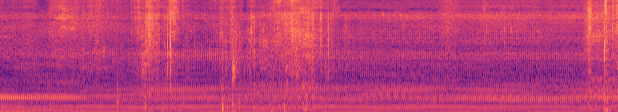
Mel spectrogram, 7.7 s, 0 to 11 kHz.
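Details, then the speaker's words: Samsung Zipel SRT686FVIS refrigerator, rear condenser and fan compartment opened: steady low drone with fine rattle and handling knocks; weakened condenser mount lets it vibrate, pushing condenser stops noise, newspaper wedged under condenser fixed it. "금 이제이 소음의 원인이 어이 응축기의 응축기가 응축기로 응축기 구정이 잘못되어서 뭔가 어 소리가 소음이 소리가 나는 걸로 보입니다"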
